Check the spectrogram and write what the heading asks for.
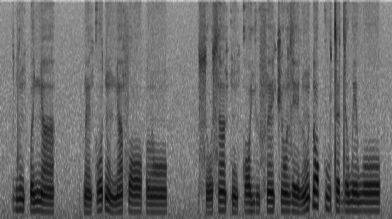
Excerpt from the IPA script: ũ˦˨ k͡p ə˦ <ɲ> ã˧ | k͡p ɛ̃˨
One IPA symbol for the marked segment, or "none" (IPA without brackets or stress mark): ɲ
